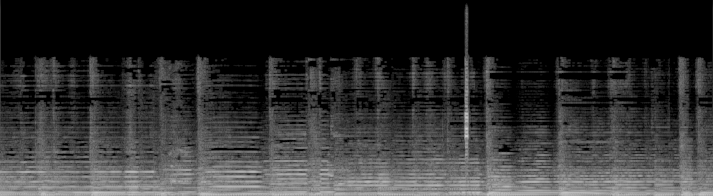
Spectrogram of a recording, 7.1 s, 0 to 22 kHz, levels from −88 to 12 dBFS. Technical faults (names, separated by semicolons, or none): frames out of order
